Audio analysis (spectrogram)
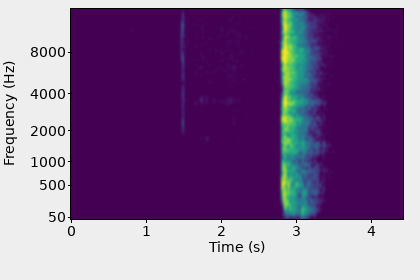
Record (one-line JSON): {"cough_length": "4.4 s", "cough_amplitude": 986, "cough_signal_mean_std_ratio": 0.17, "survey_phase": "beta (2021-08-13 to 2022-03-07)", "age": "65+", "gender": "Male", "wearing_mask": "No", "symptom_none": true, "smoker_status": "Ex-smoker", "respiratory_condition_asthma": false, "respiratory_condition_other": false, "recruitment_source": "REACT", "submission_delay": "2 days", "covid_test_result": "Negative", "covid_test_method": "RT-qPCR"}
